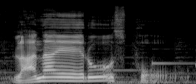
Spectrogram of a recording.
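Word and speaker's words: 라나에로스포: 듀엣 라나 라나에로 스포. 예, 이게 제가 발음이 잘 안 돼. 라나에라 아, 죄송합니다. 라나에로 스포.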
